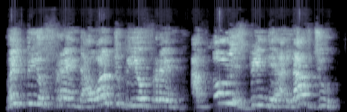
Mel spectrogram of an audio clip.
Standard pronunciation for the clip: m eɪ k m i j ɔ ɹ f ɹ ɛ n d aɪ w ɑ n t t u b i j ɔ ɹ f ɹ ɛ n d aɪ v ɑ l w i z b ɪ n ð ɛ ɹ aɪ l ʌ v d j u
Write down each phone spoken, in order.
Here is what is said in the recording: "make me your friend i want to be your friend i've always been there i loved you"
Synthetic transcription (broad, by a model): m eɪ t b i j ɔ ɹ f ɹ ɛ n d aɪ w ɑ n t t u b i j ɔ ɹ f ɹ ɛ n d aɪ v ɑ l w i z b ɪ n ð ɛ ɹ aɪ l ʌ v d j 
